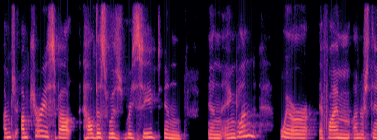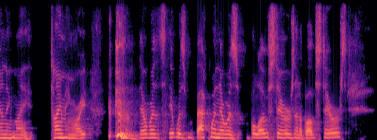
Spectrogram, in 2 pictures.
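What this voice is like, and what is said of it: Voice failing, going hoarse. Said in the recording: “I'm all of a sudden losing my voice.”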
